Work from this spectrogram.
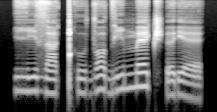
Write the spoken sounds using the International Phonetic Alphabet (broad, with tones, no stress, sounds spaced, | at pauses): ɦ i˨ z a˨ ǃʰ u˨ d ɔ˦˨ d i˦ m ɛ˦ t͡ʃʼ ɘ˨ ɾʲ ɛ˨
